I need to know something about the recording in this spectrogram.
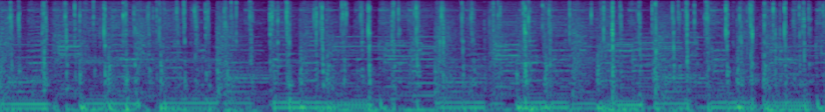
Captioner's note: key clacking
